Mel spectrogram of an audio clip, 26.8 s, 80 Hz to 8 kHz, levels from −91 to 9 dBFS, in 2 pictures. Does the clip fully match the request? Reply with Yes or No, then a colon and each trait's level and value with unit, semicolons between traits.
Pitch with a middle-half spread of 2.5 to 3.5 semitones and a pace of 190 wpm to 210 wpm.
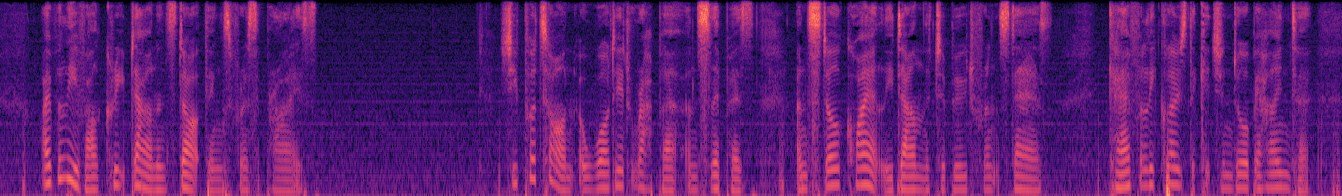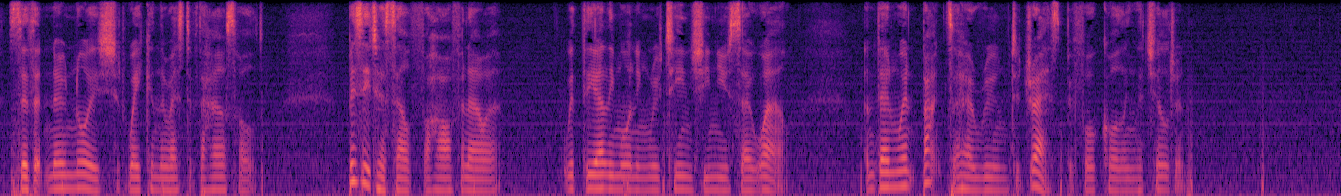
No: average, 2.8 semitones; average, 165 wpm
